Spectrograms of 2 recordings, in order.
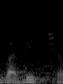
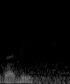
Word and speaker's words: Babette: A Festa de Babite. Se escreve Babette.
